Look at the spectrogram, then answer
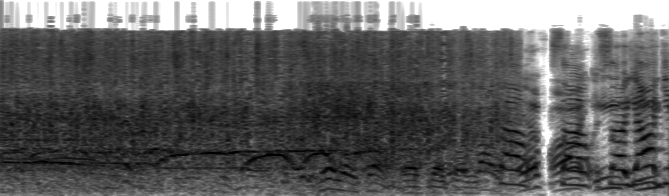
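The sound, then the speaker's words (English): A crowd claps loudly and steadily for about five seconds, with voices cutting through the dense clapping before it drops away and a person keeps talking. “Yeah, clap it up for.”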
